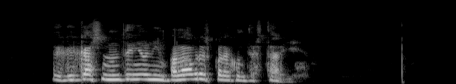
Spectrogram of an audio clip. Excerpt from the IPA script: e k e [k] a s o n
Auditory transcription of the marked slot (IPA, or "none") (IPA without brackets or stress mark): k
